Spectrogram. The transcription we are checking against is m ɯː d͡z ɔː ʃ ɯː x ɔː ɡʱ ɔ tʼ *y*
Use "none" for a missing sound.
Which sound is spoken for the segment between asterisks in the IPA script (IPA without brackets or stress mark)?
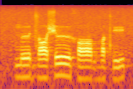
y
